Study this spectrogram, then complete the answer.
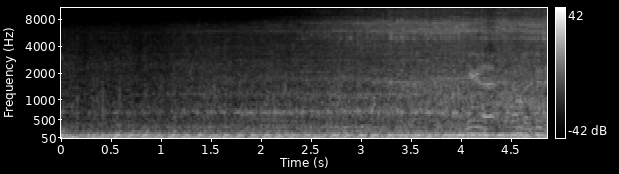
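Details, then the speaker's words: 1968 Chevy C10 short bed carbureted V8, running on fresh fuel after old fuel drained: lumpy uneven idle, irregular low thumps about 3-4 per second coughing through the carburetor; suspected stuck or burnt valve or bad camshaft, unconfirmed. "through the carburetor. Either got a stuck valve or a burnt valve or a bad camshaft."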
